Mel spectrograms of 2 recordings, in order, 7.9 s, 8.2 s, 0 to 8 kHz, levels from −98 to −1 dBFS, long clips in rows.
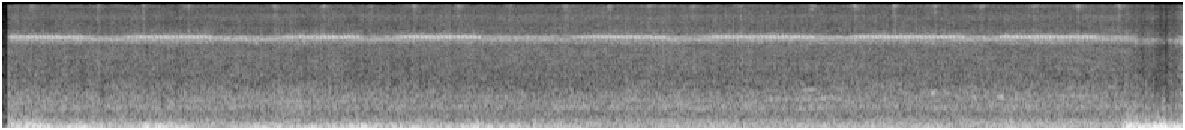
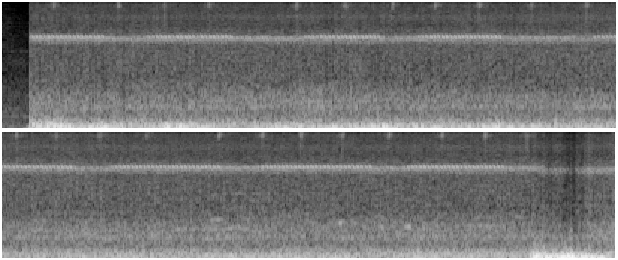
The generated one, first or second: first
